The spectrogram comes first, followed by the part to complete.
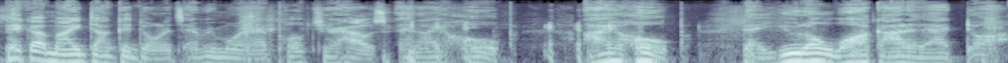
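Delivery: put-on Boston accent on every word. Performing a bit for the other speaker, in a Boston accent. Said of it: "anytime we can get the Boston accent".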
